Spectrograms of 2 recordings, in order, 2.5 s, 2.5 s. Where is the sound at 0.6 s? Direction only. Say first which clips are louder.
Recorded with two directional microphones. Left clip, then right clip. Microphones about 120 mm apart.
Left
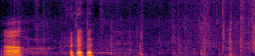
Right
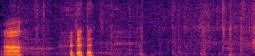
Left 2 dB; 15° left (ahead or behind).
